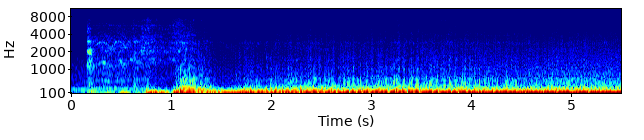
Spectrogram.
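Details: Wagon LS-swapped with a 6.0 V8, Texas Speed cam and 4L85 transmission: quick crank, catches and flares, then drops into a smooth, steady burble with no ticks or misses; healthy start and idle.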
